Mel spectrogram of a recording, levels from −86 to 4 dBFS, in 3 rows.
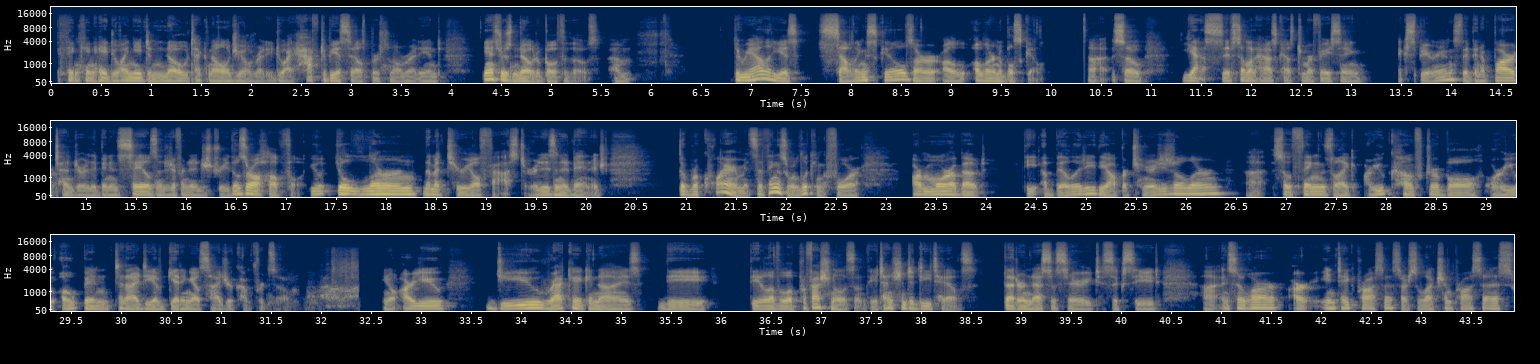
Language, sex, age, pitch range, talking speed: English, male, 30-49, 90-115 Hz, 190 wpm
